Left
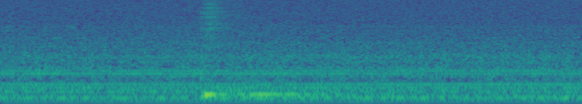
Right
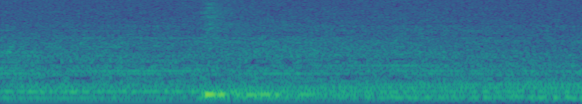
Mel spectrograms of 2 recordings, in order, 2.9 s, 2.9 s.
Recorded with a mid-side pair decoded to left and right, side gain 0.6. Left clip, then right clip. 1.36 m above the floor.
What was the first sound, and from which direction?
A snare drum, 20° left.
